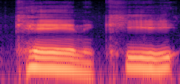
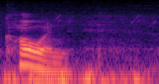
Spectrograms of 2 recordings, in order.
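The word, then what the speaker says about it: Kohen: It's spelled cane, K-O-H-E-N. That's how you spell the name of it. It looks like, when you pronounce it, it looks like it's called Cohen. But it's not, it's pronounced cane.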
